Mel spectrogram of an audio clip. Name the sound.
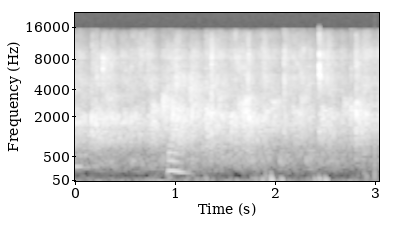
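audience applauding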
